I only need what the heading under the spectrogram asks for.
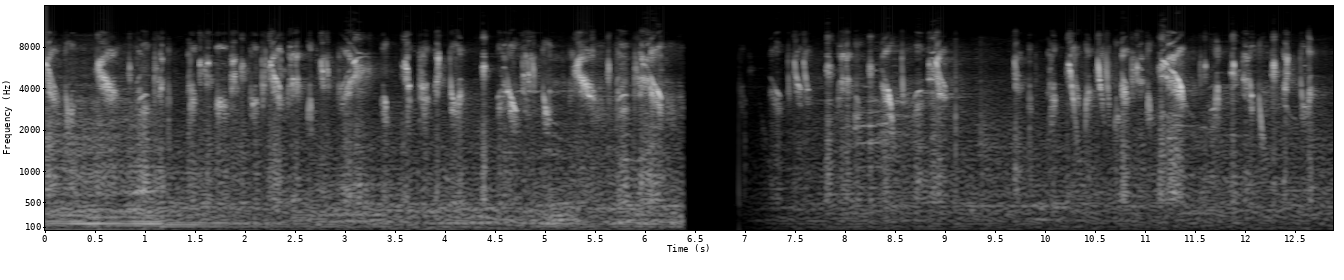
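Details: Canary song from a master recording for training songbirds: dense, rapid high twittering and trills with quick chirps and warbled phrases, a brief gap of silence near the middle, then more fast trilled song.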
